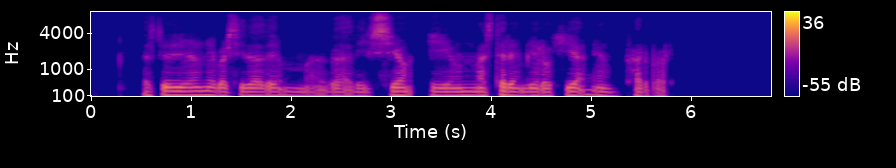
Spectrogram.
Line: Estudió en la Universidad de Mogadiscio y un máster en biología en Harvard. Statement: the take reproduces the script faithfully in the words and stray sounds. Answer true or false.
true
